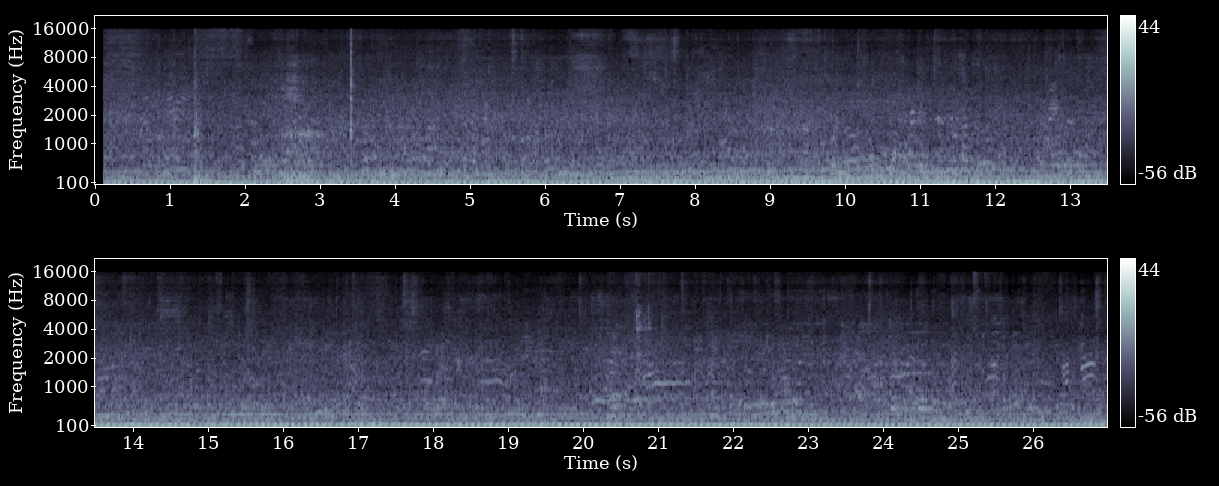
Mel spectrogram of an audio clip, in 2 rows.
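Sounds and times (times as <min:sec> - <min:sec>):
boat engine idling: 0:00.1 - 0:26.9
background voices: 0:00.7 - 0:17.4.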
